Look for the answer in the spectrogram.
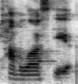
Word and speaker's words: Tobolowsky: How do you pronounce his last name? – Tobolowsky.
